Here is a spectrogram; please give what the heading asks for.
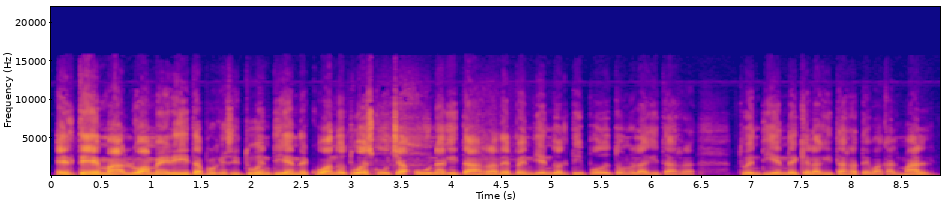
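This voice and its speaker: A man's voice: fairly high pitch, a little fast, smooth, no room sound. A man co-hosting a casual music podcast, playfully arguing about a song in local slang. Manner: argumentative, playful, talks in slang. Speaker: podcast co-host. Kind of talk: casual music reaction chat.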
